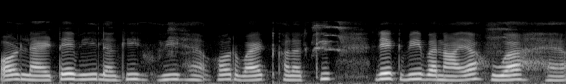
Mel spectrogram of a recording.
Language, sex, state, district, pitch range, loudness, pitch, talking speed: Hindi, female, Jharkhand, Palamu, 205-240 Hz, -17 LUFS, 220 Hz, 160 wpm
